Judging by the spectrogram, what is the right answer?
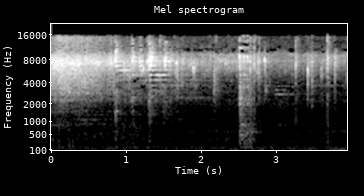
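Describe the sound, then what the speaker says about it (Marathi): Mustard seeds splutter in hot oil with a little turmeric in a pan, starting as a loud hissing sizzle that eases into sharp, scattered crackles and pops. "मोहरी एकदम तडतडून दिली आहे."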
